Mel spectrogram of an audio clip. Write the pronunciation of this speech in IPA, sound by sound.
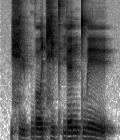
ɕ y̰˨˩ p w ɔ˧˥ t͡ɕ i˧ t̪ʰ j ɛ˥ n t̪ w e˥˩ ɪ̯

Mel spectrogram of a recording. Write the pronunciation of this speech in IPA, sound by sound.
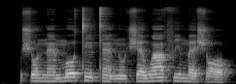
ʃ o˨ n ɛ̃˨ m o˧ t ĩ˧ t ɛ̃˨ n ũ˨ ʃ ɛ˧ w ã˦ f i˧ m ɛ˨ ʃ ɔ˨

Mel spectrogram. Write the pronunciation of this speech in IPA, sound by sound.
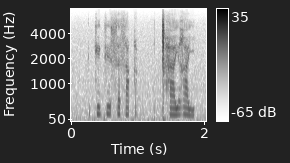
kʲ ə kʲ o s ʌ s a q | ǀʰ a j ʁ a j

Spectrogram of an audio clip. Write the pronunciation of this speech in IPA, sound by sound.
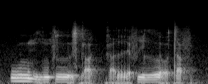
w uː m ɡ ũː f lː ṵ z ɡ ɑ̰ kː ɑ̰ r æ̰ f i lː ɔ̰ t ɑ f

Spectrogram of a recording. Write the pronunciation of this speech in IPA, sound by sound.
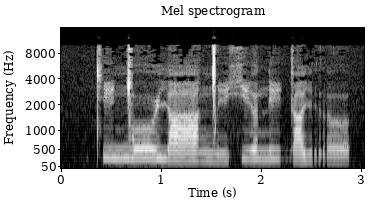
cʰ i˦ ŋ͡ǀ oː˦ j aː˨ ŋ͡ǀ i˨ ç i˦ ə̯ n i˦ ɡ a˦ j r ɤ˨

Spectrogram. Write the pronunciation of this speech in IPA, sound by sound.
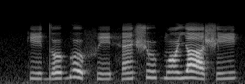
k i˨ d o˨˦ ɡ o˦˨ f i˨ h ɛ̃˨˦ ʃ u˦ b ɔ̃˦ j a˦˨ ʃ i˨˦

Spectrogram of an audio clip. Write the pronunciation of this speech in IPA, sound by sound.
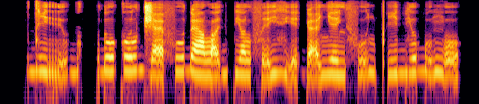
d i˥˨ rʲ ṵ˨˥ ɡ | ɗ o˨˥ k o˨˥ l d͡ʒ æ̰˨˩ f u˨˥ ɗ æ˨˩ lˠ ḛ˩˧ ɡ pʲ ɒ˨˩ l f ḛ˩˧ j vʲ ḛ˩˧ ɠ æ̰˩˧ ʎ e˨˩ lʲ f ṵ˥˨ ʎ pʼ i˨˥ bʲ o˨˥ ɓ ṵ˨˥ ŋ o̰˥˨

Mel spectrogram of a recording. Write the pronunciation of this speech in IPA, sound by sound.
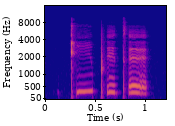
kʼ i pʼ e tʼ ɛ

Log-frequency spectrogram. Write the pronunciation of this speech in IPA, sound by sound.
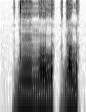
d̪ ɛ̃ː n̪ ʌ l | ɡ a ɳ

